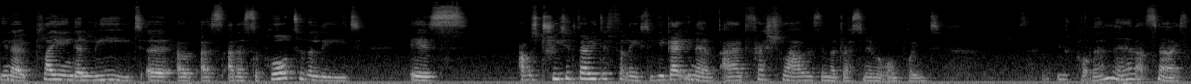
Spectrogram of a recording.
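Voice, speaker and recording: A woman with a Liverpool accent talks at a moderate pace. The room echo is audible and the background noise is noticeable. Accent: Scouse. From Liverpool, northern England. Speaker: stage actress. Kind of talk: casual interview chat. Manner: halting, many repetitions.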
